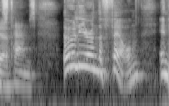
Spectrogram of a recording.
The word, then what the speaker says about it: Thames: Yeah, and then there's a comedic beat where James Corden interrupts him and goes, "You can't just decide that it's Thames because it rhymes with Ames. It's Thames."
